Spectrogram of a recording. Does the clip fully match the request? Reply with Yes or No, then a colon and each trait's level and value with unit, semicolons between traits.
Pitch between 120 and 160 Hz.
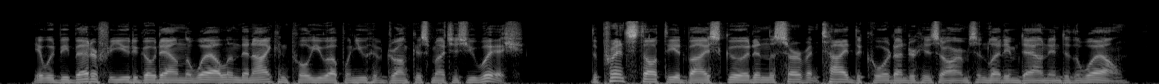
No: low, 100 Hz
